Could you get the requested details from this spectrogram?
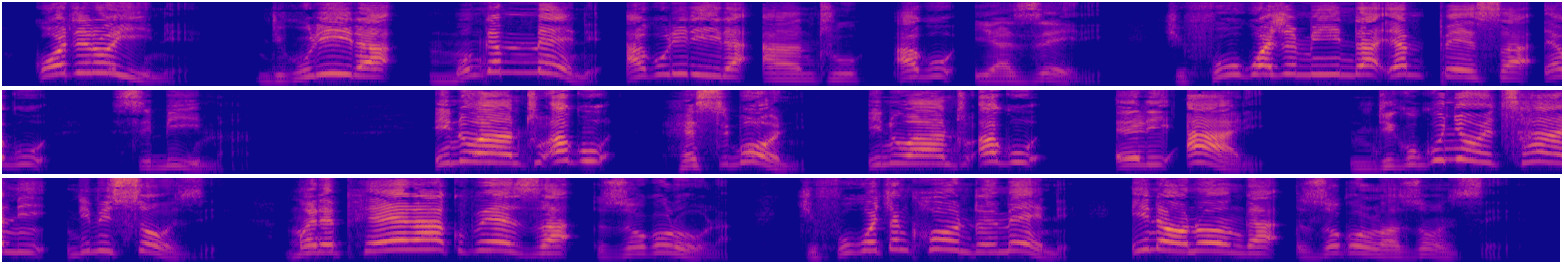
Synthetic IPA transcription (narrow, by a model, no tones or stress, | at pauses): kɔtɛɾɔinɛ̰ | ndikuliɾa | mɔŋɡam̩mɛnɛ̰akuliɾiɾaʔantʰuak̬ujazɛɾḭ | t͡ʃifukwat͡ʃamindajam̩pɛsajak̬u | siɓiːma̰ | inwɛantʰuak̬u | hɛsiɓɔni | inɛwantʰuʔak̬u | ɛliʔalḭ | ndik̬uk̬uɲɔwɛt͡sʰanindimisɔːzi | mwalɛpʰɛɾakupɛzazɔkɔlɔ̰ːla̰ | t͡ʃifukwat͡ʃaŋkʰɔndɔjɔmɛnɛ̰ | inaɔnɔŋɡazɔkɔlɔlazɔːnsɛ̥̰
